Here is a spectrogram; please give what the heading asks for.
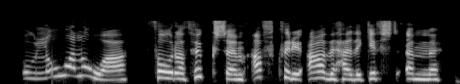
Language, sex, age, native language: Icelandic, female, 20-29, Icelandic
